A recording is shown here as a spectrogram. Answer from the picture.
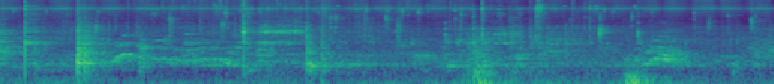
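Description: Batter-coated tomato slices sizzling in shallow oil in a metal wok, with a perforated steel spatula scraping and knocking against the pan several times as the slices are turned.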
